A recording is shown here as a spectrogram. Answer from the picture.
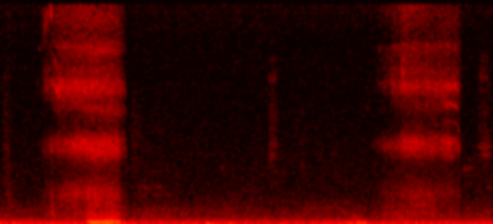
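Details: Yorkshire Terrier named Melody, a pet dog kept at home, snoring while sleeping deeply; a soft, low rumbling snore swells near the one-second mark, then quieter breathing follows in a hushed room.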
